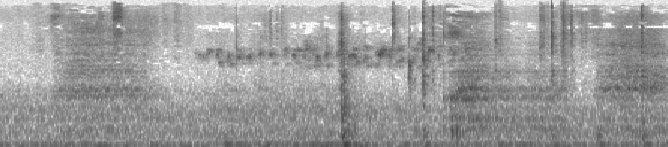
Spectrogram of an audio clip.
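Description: A few light metallic clicks and handling noise as the valve keepers are seated with a Briggs & Stratton valve spring compressor on a small engine's intake valve, over a steady low rumble.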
